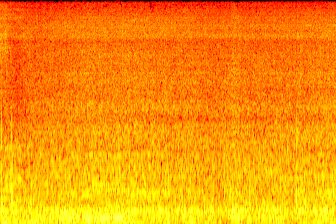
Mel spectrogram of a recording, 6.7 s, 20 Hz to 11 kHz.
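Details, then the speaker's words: 1951 Ford F1 flathead V8, first run after sitting over 20 years, idling: steady low rumble with no misses, knocks or ticks; running smoothly and evenly, though an oil leak is noted. "It's actually idling. Nice."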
